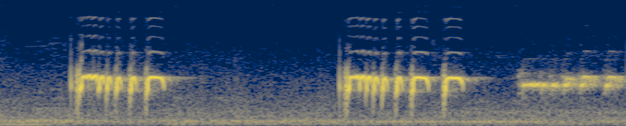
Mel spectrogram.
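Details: Local wild zebra dove from Java, recorded so other doves can learn its song: two phrases of rapid, bright staccato cooing notes ending in a drawn-out note, then a steady, even coo.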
